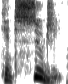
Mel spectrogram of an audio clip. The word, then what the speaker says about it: Kintsugi: Kin as in family, ji. Kintsugi. Kintsugi.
